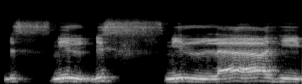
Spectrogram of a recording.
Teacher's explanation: এখানেও আল্লাহ শব্দ লামের ডান পাশে জের পাতলা হবে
